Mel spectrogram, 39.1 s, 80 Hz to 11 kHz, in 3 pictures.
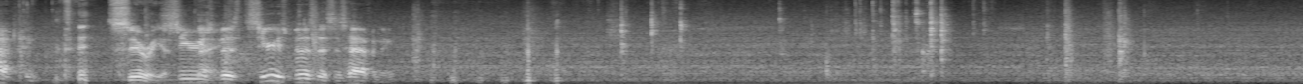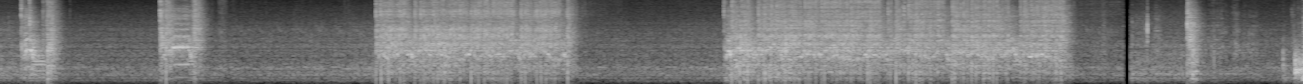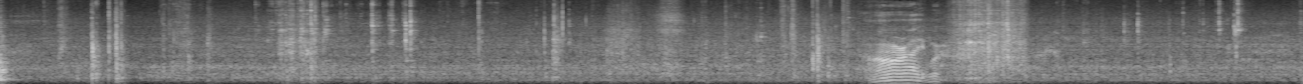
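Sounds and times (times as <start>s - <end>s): welder arc crackling: 13.2s - 13.8s, 14.6s - 15.2s, 16.8s - 18.9s, 20.3s - 23.9s.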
